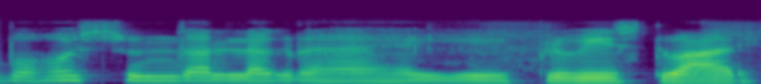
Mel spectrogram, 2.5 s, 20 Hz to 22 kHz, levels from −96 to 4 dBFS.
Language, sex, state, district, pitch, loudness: Hindi, female, Chhattisgarh, Bilaspur, 165 Hz, -23 LUFS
